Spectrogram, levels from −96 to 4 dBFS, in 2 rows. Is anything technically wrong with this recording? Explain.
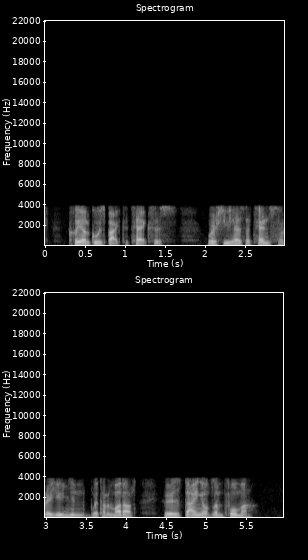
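Yes, the speech has been through the GSM full-rate codec for the whole clip, and the damage is plainly audible. It models the vocal tract and drives it with a coarse, regularly spaced pulse excitation, which fits a 13 kbps stream. That leaves a buzzy, gravelly roughness and nothing above 4 kHz.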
